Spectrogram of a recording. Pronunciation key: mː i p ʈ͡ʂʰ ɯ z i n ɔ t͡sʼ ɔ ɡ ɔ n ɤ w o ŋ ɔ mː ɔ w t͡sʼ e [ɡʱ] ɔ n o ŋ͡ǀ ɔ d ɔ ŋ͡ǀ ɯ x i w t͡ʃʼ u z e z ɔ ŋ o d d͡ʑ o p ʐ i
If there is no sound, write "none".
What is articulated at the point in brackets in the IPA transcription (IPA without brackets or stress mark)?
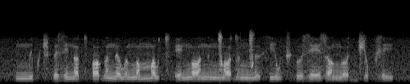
ŋ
